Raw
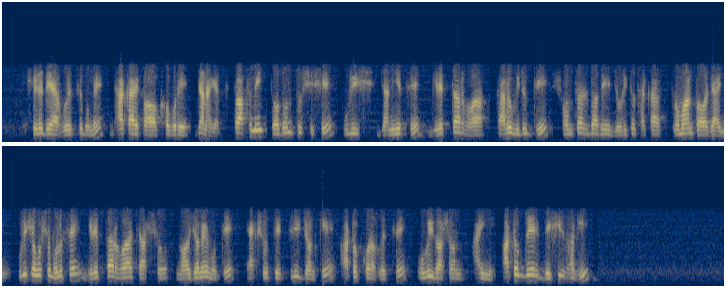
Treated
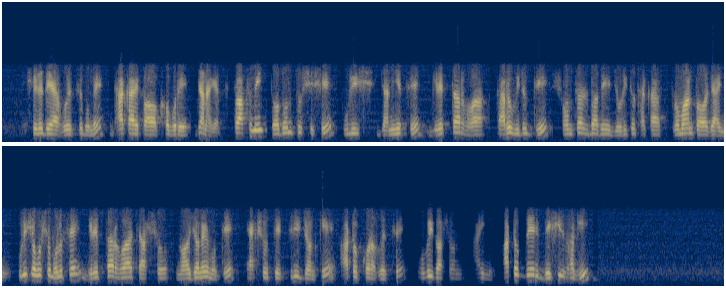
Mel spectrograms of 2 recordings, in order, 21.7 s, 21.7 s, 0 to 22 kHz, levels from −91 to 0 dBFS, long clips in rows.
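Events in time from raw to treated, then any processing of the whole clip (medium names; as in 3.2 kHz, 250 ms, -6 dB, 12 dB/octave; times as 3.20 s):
16.77–18.84 s: upward expansion 2.5:1, over -33 dBFS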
